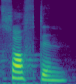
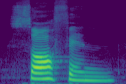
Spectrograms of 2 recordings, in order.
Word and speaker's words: soften: t bit silence often soften not soften thin no we don't say that we say soften soften and if your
